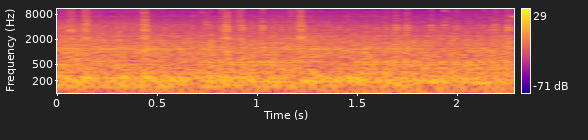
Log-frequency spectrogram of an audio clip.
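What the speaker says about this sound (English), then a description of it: "We'll start the car." A used Honda car engine running with the air conditioning on full blast, a steady, close mechanical idle with a regular rapid knock-like pulsing and no talk.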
